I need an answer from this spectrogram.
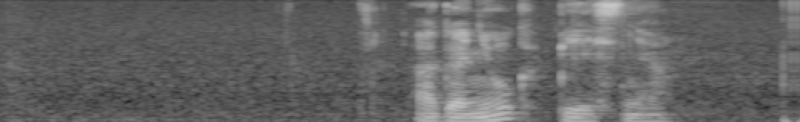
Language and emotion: Russian, neutral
